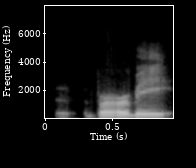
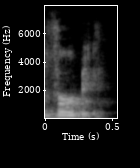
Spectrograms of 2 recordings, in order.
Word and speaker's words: Verbi: just shortened it to Verbi. right, So right, right. Which is almost rhymes with my name, but we won't talk about that, okay?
